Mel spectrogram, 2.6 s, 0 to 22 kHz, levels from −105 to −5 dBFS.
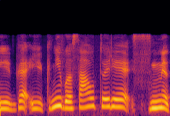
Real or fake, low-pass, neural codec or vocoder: fake; 7.2 kHz; codec, 16 kHz, 1 kbps, X-Codec, HuBERT features, trained on balanced general audio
